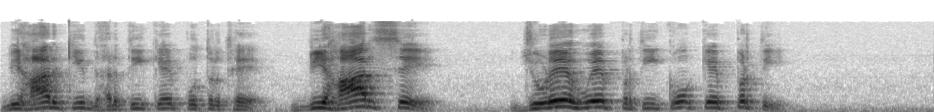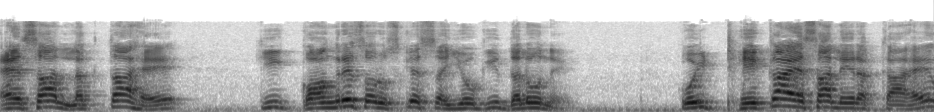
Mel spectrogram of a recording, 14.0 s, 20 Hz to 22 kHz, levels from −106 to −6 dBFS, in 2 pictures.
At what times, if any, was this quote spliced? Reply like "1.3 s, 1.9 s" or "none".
2.1 s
